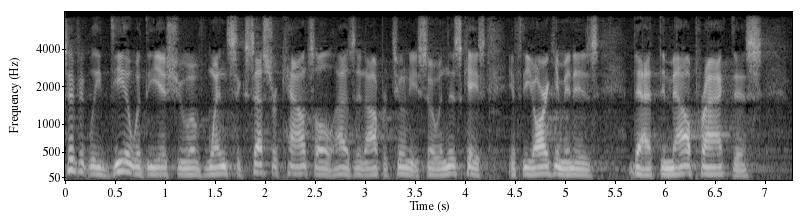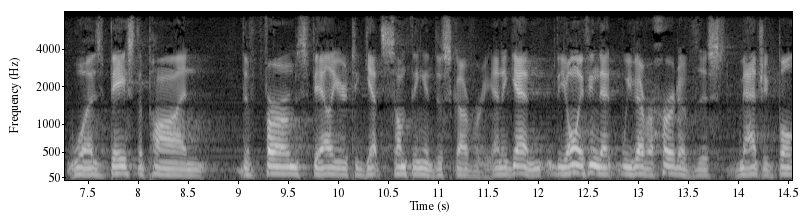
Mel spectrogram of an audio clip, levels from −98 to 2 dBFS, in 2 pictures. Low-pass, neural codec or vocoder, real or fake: 7.2 kHz; none; real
